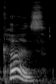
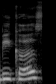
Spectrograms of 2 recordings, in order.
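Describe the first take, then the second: First: The first syllable is dropped, one syllable. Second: The word is said in full, two syllables. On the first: "sometimes we just say cuz" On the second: "We don't always be saying because"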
